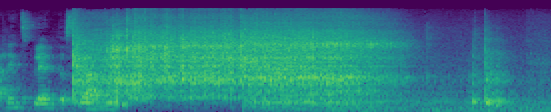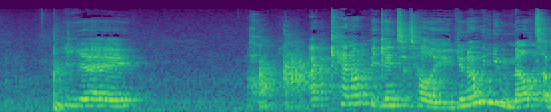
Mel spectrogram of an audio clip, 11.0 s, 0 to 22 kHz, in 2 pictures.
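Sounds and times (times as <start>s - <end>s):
blender running on ice: 0.7s - 4.2s.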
